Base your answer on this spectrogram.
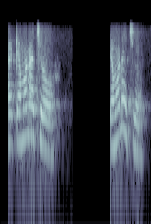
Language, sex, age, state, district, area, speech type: Bengali, female, 30-45, West Bengal, Purulia, urban, conversation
